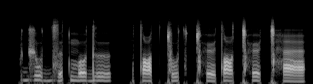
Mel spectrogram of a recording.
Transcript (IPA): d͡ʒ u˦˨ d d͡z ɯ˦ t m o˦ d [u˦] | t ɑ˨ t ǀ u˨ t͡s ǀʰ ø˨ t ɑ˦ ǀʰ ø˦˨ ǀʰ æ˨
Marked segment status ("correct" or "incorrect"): incorrect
